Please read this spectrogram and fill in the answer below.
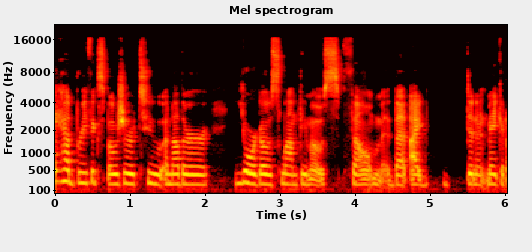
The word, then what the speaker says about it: Yorgos Lanthimos: It's this little movie called The Lobster, directed by Yorgos Lanthimos. Correct me if I'm wrong on the pronunciation. – Yeah, that's right.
